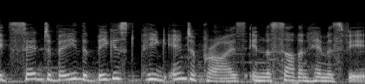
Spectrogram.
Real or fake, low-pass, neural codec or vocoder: real; 7.2 kHz; none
